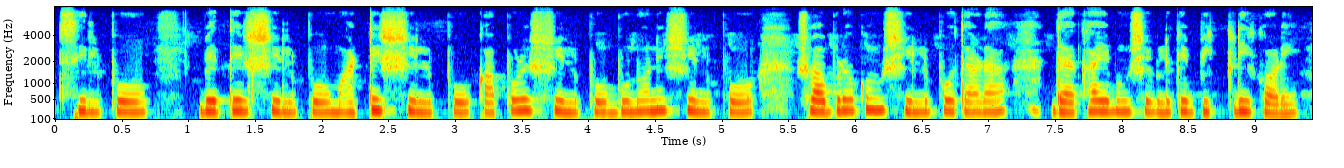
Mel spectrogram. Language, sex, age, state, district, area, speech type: Bengali, female, 45-60, West Bengal, Purba Bardhaman, rural, spontaneous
